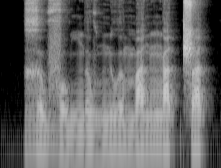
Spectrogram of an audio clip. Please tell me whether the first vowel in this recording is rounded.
no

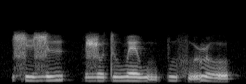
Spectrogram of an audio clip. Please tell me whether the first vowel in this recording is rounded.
no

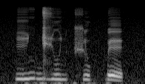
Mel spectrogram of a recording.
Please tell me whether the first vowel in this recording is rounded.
no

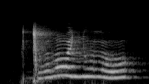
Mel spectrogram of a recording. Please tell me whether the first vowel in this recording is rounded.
yes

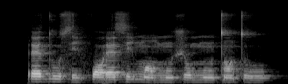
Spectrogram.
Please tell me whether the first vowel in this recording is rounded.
no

